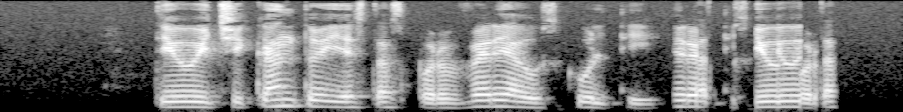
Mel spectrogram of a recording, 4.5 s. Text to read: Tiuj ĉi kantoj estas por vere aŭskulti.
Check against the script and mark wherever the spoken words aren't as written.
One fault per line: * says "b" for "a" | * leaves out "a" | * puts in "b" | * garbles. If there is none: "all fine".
* garbles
